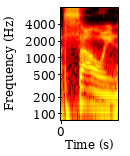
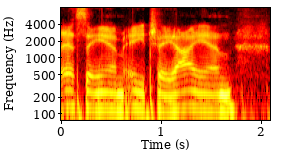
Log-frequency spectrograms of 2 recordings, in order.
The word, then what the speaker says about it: Samhain: And the real name, I think, was called Samhain. Is that the correct pronunciation? Yeah, in the Celtic British Isles, yeah, Samhain. It's spelled S-A-M-H-A-I-N, but we say it as Samhain.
